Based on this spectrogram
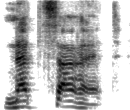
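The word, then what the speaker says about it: נצרת: have the tzaddik, and it's the tzaddik that gives us that pronunciation of Natsareth, and the Z up here for Nazarite gives us the pronunciation Nazir.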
